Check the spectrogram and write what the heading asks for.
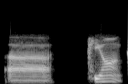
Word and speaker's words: Pionk: To the Rangers from Winnipeg for Neil Pionk, I think it is. – That is correct.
